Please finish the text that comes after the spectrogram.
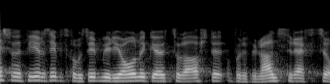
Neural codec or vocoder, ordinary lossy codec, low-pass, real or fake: autoencoder, 22.05 kHz, a latent of 192 numbers a frame, VITS, trained on one speaker; none; 5.4 kHz; fake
